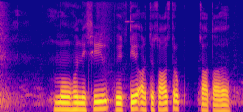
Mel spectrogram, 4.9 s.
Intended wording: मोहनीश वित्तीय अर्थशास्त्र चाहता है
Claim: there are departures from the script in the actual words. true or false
false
